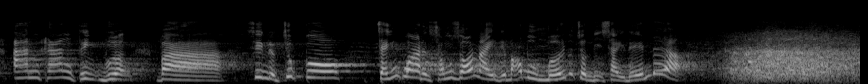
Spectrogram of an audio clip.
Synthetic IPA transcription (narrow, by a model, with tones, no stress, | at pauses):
ʔaː˧nxaː˧ŋt̪ʰḭ̈˧˨ŋ̟vɨ̰˧˨əŋ | vaː˨˩si˧nɗɨ˨˩ək̚t͡ɕu˦˥p̚kːo˧t͡ɕa˨˦jŋ̟kwaː˧ɗɨ˨˩ək̚sa˨˦wŋ͡mzɔ˨˦na˨˩jt̪ʰi˨˩ɓaː˨˦wɓʊ˨˩ŋ͡mməː˨˦jnɔ̰˨˦t͡ɕə˨˩nɓḭ˧˨sa˨˩jɗe˨˦nɗə˨˦jʔa̰ː˧˨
